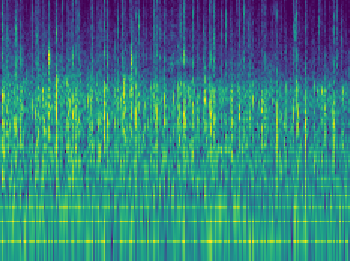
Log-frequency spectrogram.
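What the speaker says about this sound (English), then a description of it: "Big round of applause for Jim Porter." An audience at an NRA event applauds a guest, a dense, continuous round of clapping from a sizable crowd, steady and moderately loud throughout.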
